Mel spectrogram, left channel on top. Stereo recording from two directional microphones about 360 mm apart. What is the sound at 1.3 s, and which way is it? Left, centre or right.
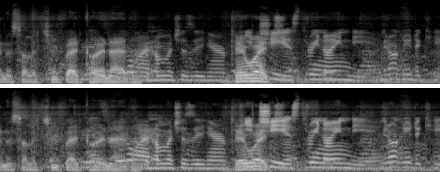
Speech, centre.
